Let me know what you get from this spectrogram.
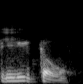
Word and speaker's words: Nique: How is this pronounced? N-I-Q-U-E? – It's Nico.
